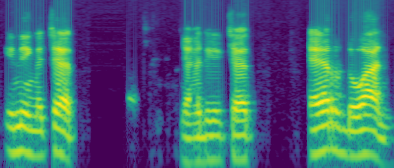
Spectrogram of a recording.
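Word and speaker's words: Erdoğan: Ya, di chat Erdogan dibacanya ya Erdogan gitu. Bukan Erdogan ya. Bukan juga Erdogan, bukan ya. Tapi Erdogan. Erdogan. Yumusak G-nya itu tidak dibaca menjadi Erdogan.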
